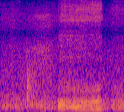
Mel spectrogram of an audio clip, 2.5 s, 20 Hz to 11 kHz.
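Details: A tired 7-month-old English cocker spaniel snores with a low, rumbling breath in a quiet indoor room.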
